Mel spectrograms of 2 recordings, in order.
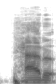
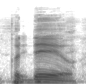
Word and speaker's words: padel: Paddle, listen, you gonna say paddle, but it's padel. Padel. You gotta say it like you got an accent, like you're from Spain or Argentina.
